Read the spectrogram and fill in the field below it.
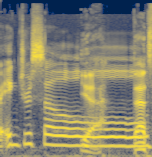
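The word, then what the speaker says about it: Yggdrasil: again the Amber yasel uh I may be pronouncing that wrong it's y g Amber Amber igdrasil tree yes oh okay that sounds very important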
